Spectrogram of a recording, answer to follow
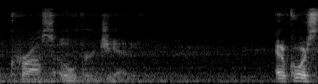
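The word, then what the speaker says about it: Xovergen: And how do you spell that? X O V E R Gen. Crossover Gen.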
